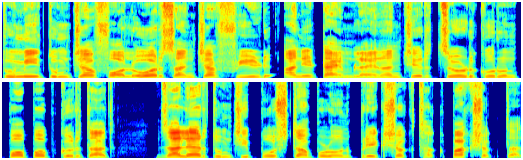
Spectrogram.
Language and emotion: Goan Konkani, neutral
